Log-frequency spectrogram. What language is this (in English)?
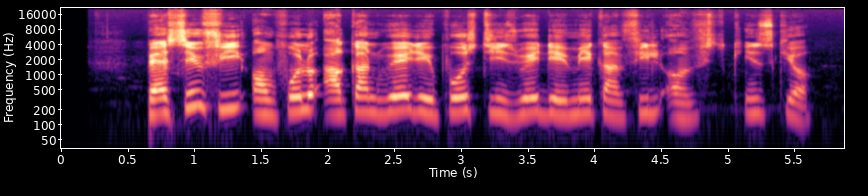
Nigerian Pidgin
